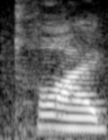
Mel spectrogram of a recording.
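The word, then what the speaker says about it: Tadhg: things like you know a name like tag which is spelled t-a-d-g-h or HG when you're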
